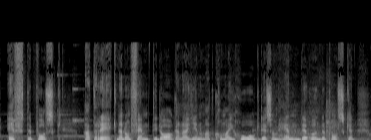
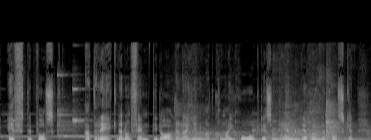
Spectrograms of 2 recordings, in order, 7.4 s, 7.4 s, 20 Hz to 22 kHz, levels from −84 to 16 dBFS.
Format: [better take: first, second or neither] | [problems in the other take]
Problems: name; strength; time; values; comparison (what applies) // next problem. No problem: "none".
first | alarms or sirens; loud; throughout; 8 dB below the speech; faint in the first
